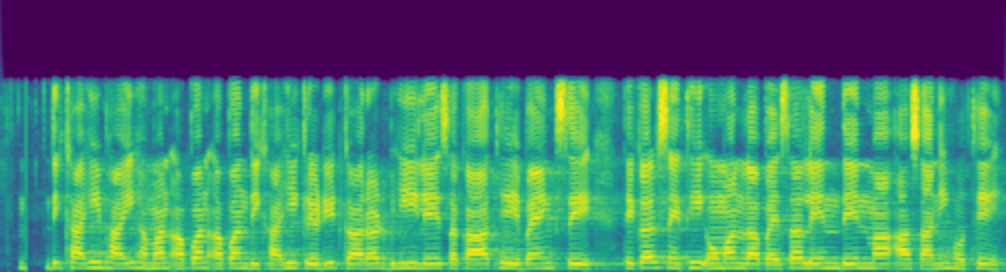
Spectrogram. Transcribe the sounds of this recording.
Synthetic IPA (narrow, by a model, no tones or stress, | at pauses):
d̪ɪkʰaːɦibʱaːiɦəmənʔə̰pənə̰pənd̪ɪkʰaːɦikɾeːɖɪʈkaːɾəɽbʱilesəkaːt̪ʰɦebɛ̃ːŋkse | t̪ekəɾsẽt̪ʰiʔomənlapɛːsaleːnd̪enmãʔaːsaːniɦoːt̪ʰeː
